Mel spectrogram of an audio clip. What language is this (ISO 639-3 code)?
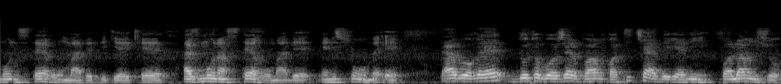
fas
